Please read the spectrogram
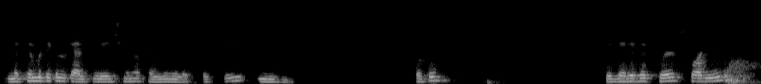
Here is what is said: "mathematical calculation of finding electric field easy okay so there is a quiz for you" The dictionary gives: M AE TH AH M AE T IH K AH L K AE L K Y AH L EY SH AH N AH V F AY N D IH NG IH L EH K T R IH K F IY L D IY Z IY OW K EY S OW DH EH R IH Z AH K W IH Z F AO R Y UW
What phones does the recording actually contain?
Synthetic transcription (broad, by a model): M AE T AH M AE T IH K AH L K AE L K Y AH L EY SH AH N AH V F AY N D IH NG IH L EH K T R IH K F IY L IY Z IY OW K EY S OW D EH R IH Z AH K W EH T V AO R Y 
